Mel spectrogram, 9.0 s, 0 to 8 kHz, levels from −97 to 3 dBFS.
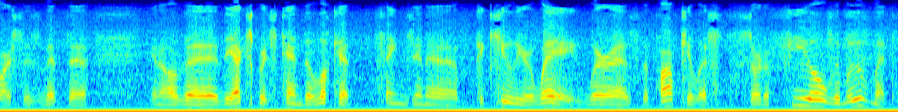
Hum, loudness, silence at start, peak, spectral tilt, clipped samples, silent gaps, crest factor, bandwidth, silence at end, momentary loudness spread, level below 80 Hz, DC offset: none; -34 LUFS; 0 s; -14 dBFS; -4 dB/octave; under 0.1%; none; 22 dB; 8 kHz; 0 s; 11 LU; -66 dBFS; 5%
